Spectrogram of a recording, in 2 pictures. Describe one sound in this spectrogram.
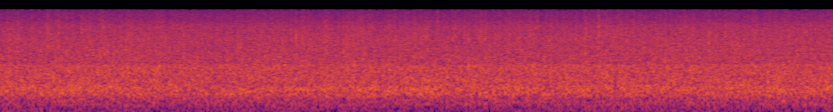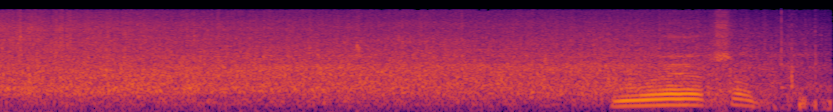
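A stream trickles and gurgles nearby.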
